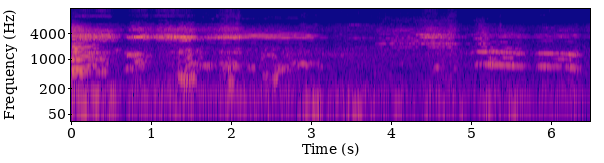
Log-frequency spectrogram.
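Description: A voice amplified through a public-address loudspeaker, with a high, steady tone over it in the first couple of seconds.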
